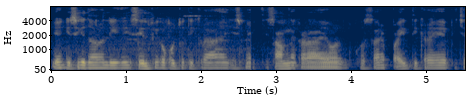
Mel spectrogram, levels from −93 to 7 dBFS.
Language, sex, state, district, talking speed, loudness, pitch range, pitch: Maithili, male, Bihar, Supaul, 270 wpm, -37 LUFS, 115-125 Hz, 120 Hz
